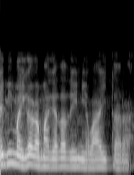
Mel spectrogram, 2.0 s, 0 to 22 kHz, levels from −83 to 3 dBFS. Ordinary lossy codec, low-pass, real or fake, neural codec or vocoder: none; 7.2 kHz; fake; vocoder, 22.05 kHz, 80 mel bands, HiFi-GAN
